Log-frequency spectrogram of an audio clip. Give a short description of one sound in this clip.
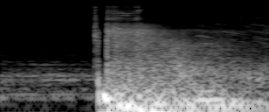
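A rifle fires a loud booming shot.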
